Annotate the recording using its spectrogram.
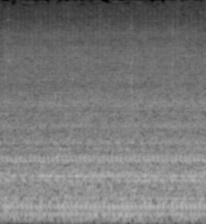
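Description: A steady low mechanical hum in the background, like an engine idling, unchanging through a pause in the speech.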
